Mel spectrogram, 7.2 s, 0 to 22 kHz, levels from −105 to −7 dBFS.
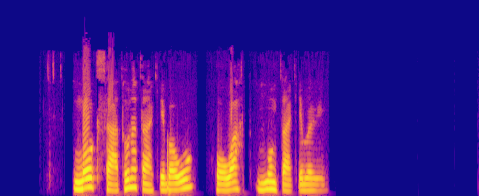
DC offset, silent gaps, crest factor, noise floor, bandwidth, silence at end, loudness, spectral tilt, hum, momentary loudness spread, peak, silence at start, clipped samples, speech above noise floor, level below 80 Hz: under 0.1%; none; 14 dB; under -90 dBFS; 7.8 kHz; 2.35 s; -13 LUFS; -10 dB/octave; none; 10 LU; 0 dBFS; 1.1 s; under 0.1%; over 78 dB; -50 dBFS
